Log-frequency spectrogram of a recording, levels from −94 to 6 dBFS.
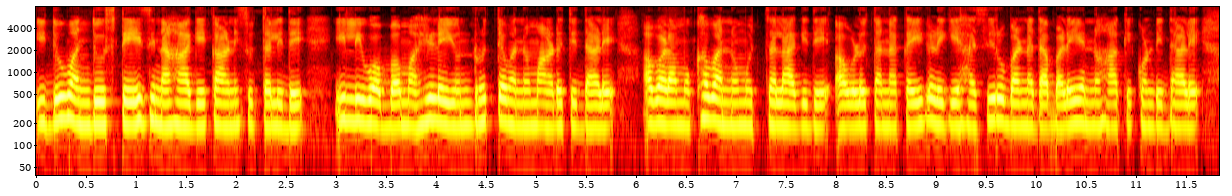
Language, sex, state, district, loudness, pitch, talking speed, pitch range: Kannada, female, Karnataka, Bidar, -15 LUFS, 190 Hz, 100 wpm, 185-200 Hz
